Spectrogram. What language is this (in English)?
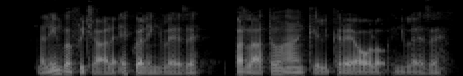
Italian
